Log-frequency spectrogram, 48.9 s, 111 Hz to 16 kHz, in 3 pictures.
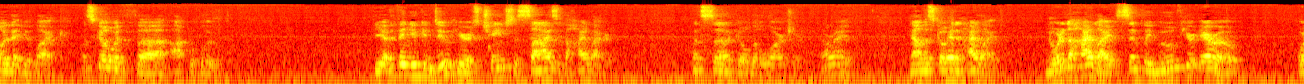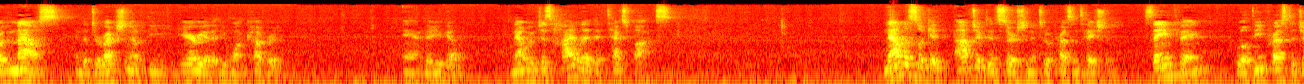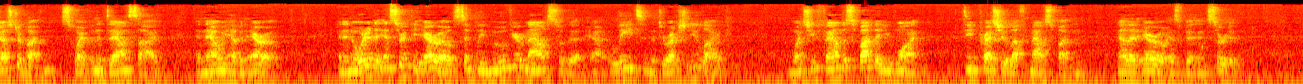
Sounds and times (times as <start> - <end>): Speech: 0.0 - 2.9, 4.7 - 7.8, 8.6 - 10.8, 11.4 - 15.6, 16.2 - 19.9, 21.3 - 24.8, 27.4 - 36.2, 36.8 - 41.8, 42.4 - 48.2.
